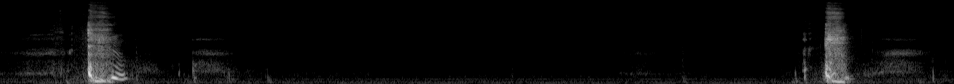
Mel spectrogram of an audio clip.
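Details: Person with a cold: two loud, harsh sneezes several seconds apart, each preceded by a short intake of breath, in a quiet room, followed by needing to blow the nose.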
